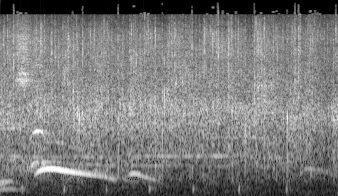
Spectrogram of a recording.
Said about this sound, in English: Somebody, anybody, give him a hand clap and a shout of praise.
